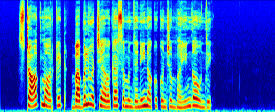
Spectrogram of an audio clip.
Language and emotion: Telugu, fearful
